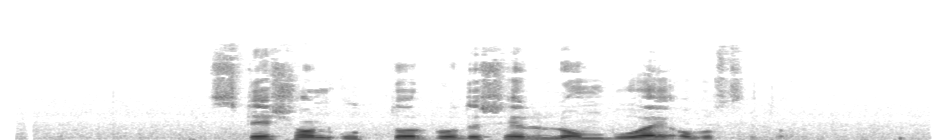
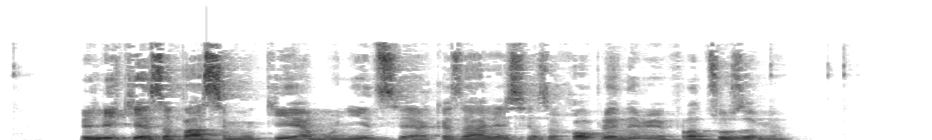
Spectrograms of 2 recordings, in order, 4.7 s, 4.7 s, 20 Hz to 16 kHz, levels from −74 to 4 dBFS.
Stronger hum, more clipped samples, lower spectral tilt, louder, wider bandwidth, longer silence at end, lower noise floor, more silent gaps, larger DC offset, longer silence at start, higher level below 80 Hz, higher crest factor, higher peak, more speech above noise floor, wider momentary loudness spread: neither; neither; first, -5.5 dB/octave vs -3.5 dB/octave; second, -22 LUFS vs -17 LUFS; about the same, 11 kHz vs 11.5 kHz; about the same, 0.75 s vs 0.7 s; about the same, -54 dBFS vs -52 dBFS; neither; neither; first, 1.05 s vs 0.4 s; second, -64 dBFS vs -52 dBFS; about the same, 22 dB vs 18 dB; second, -4 dBFS vs 0 dBFS; about the same, 32 dB vs 34 dB; first, 12 LU vs 9 LU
